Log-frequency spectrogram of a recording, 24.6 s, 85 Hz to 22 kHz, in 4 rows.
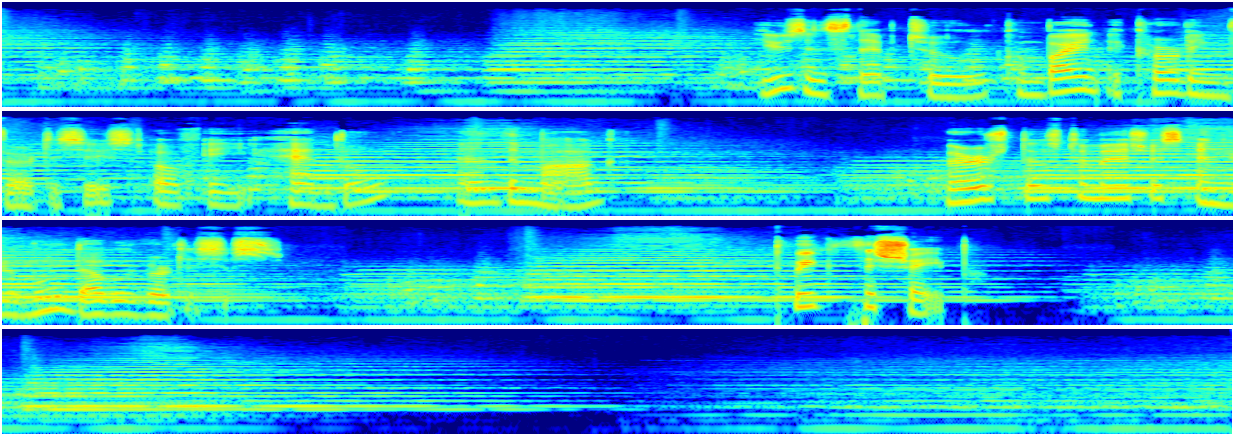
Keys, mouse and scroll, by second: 0.0-1.9 typing, 0.1 middle click, 0.2 click, 0.2 right click, 0.4 ctrl+Tab, 0.5-1.6 right drag, 1.3 middle click, 1.6 right click, 2.2 click, 2.6 right click, 2.9 right click, 3.0 j, 3.1 g, 3.4 right click, 3.4 g, 3.7 g, 4.0 middle click, 4.3 Tab, 4.3-5.3 right drag, 4.5 Tab, 4.8 x, 5.0 Tab, 5.3 Tab, 5.9-9.4 typing, 6.0 right click, 6.2 click, 6.3 middle click, 6.5 right click, 6.6 click, 7.3 middle click, 7.6 click, 7.6 right click, 7.9 ctrl+z, 8.2 right click, 8.5 ctrl+z, 8.7 middle click, 8.8 click, 8.8 right click, 9.2 middle click, 9.6 Tab, 9.8 right click, 10.1 ctrl+j, 10.3 Tab, 10.7 a, 10.9 a, 11.0 w, 11.5 middle click, 12.0 Tab, 13.8-14.8 drag, 14.0-15.8 middle drag, 14.2 z, 15.2-16.6 drag, 16.0 middle click, 16.5 Tab, 17.1 ctrl+r, 17.6 right click, 17.8-24.6 typing, 18.1 right click, 18.3 Tab, 18.6 Tab, 19.0 ctrl+r, 19.0 middle click, 19.2 right click, 20.1 Tab, 20.1 Tab, 20.5 right click, 20.6 Tab, 20.7 middle click, 20.9 Tab, 22.1 Tab, 22.2 middle click, 22.9 Tab, 23.2 click, 24.4 click.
